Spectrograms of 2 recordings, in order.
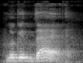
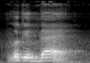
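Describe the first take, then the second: Both takes have the same delivery.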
